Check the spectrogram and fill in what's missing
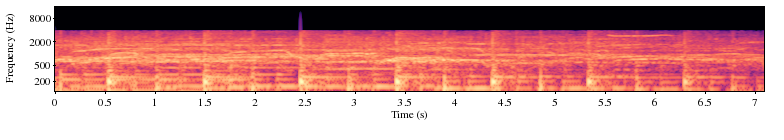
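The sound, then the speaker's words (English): A studio audience at the live Hollywood radio show Rated G Radio cheers and whoops loudly and continuously, with a steady rhythmic pulse of beats or clapping underneath, filling the whole stretch without a pause. “Well, big thanks to everybody in the audience tonight for that rounding applause.”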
